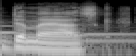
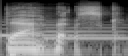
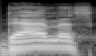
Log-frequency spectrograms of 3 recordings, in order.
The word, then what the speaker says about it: damask: how you say it I know a lot of people want to say damask it's damis trust me I listen to lots of other people saying it damis it is and as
